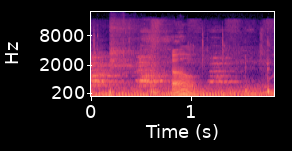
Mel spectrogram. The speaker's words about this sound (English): the dogs have something to say about that. See, if we acknowledge it, then we just yeah we don't have to edit, edit it out.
